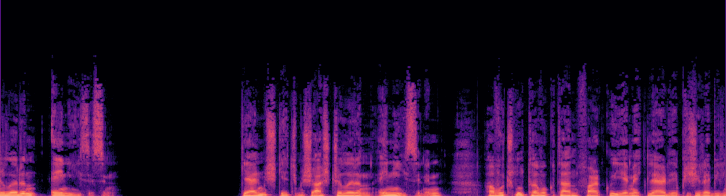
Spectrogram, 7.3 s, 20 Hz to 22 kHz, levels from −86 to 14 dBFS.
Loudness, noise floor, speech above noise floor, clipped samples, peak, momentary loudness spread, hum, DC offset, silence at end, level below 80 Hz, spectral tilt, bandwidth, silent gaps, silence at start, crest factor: -13 LUFS; -87 dBFS; 75 dB; under 0.1%; 0 dBFS; 9 LU; none; 0.3%; 0 s; -34 dBFS; -6 dB/octave; 13 kHz; none; 0 s; 12 dB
